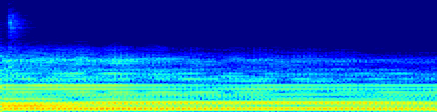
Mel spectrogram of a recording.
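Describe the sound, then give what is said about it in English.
Distorted electric guitar with its amp tone set for a heavy metal sound rings out in one loud, sustained chord that holds steady for about two seconds with no talk. “I think that you can get a nice metal sound out of it if you play with your amp tones a wee bit. But the distortion, if you ask me,”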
